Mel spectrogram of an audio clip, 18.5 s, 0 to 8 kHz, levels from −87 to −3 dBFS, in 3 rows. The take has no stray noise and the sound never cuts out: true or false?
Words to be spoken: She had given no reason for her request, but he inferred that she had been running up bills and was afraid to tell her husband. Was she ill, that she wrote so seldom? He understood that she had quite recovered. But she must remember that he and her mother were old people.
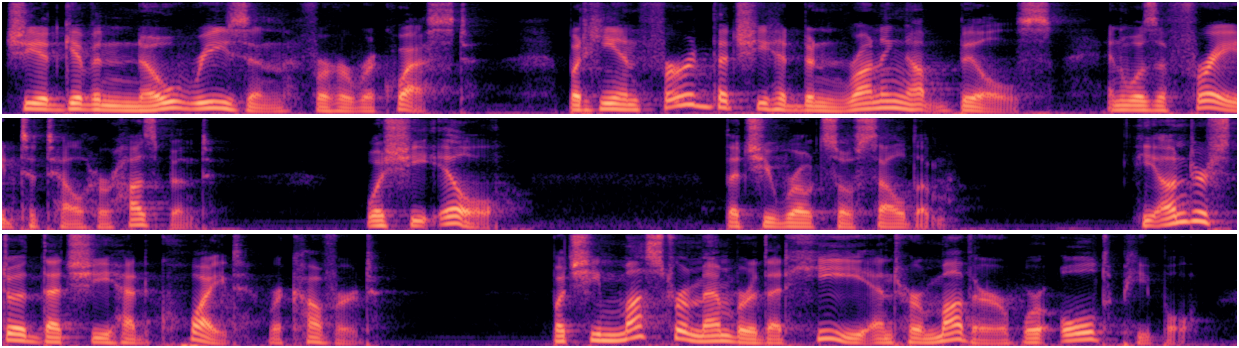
true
